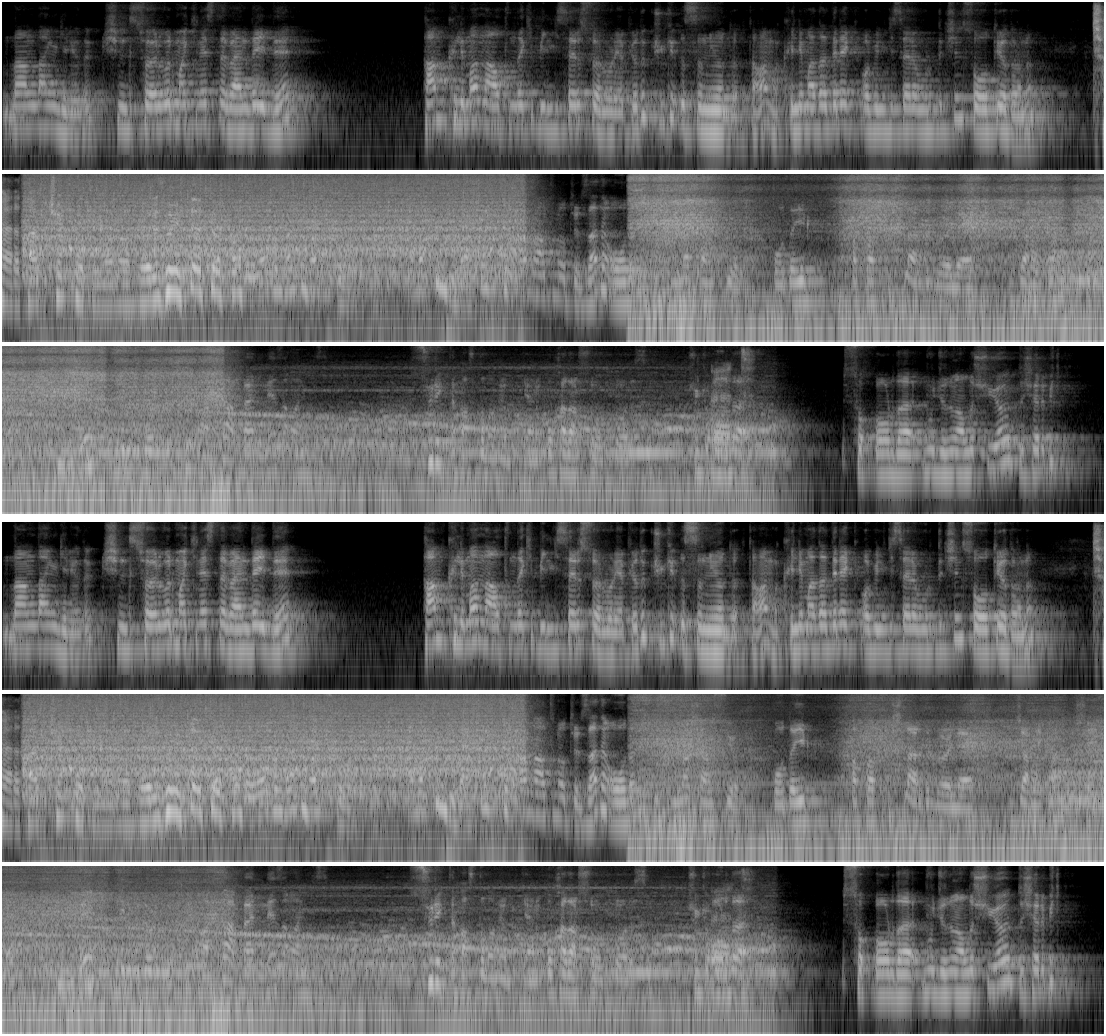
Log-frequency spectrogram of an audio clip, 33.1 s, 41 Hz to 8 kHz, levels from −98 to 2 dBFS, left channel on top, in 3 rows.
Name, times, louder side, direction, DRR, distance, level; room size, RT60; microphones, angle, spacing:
voice 1, 0.0-3.0 4.2-10.4 12.8-14.8 15.1-18.5 18.7-19.2 19.4-20.8 21.1-22.3 22.8-25.2 26.1-29.6 30.4-32.6, right 2 dB, 65° right, 1.4 m, -36 dB
voice 2, 10.9-13.4 21.3-21.6 29.1-29.3, left 2 dB, 20° left, 0.7 m, -31 dB
sound 1, 11.2-16.3, right 1 dB, 5° right, 1.8 m, -28 dB
sound 2, 17.3-24.3, left 3 dB, 75° left, 4.4 m, -33 dB
sound 3, 21.5-29.8, right 1 dB, 35° right, 2.1 m, -37 dB
23.0 x 13.0 x 9.5 m
head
